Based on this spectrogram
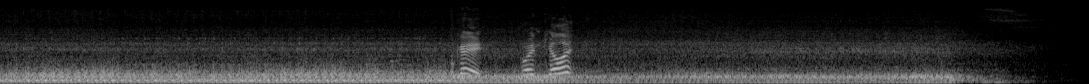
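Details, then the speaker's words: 1967 Plymouth GTX V8 with solid lifters, run at a steady 2000 rpm with a rev to 3500 before disassembly: steady fast ticking over an even run, the normal light clatter of solid lifters, nothing wrong. "I got solid lifters in do yeah solid LIF can hear them rattling yeah I like it sounds good"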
